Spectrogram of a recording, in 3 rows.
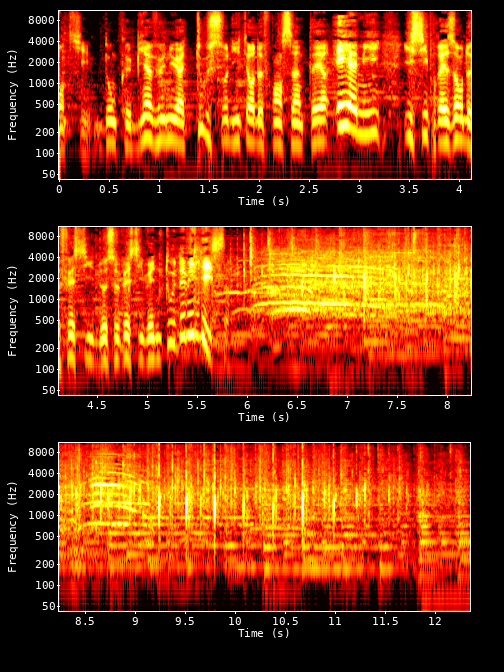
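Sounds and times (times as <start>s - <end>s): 
speech: 0.0s - 6.3s
crowd cheering and applauding: 5.6s - 12.3s.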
